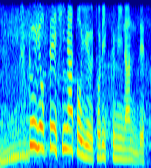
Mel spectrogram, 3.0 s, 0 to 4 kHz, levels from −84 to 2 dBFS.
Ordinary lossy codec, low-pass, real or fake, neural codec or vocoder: Opus, 32 kbps; 3.6 kHz; real; none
